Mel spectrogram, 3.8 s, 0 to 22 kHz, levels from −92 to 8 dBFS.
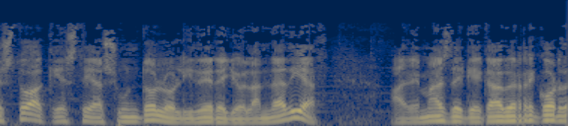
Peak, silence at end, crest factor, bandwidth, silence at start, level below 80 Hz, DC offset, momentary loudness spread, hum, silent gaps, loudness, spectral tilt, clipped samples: -14 dBFS; 0 s; 14 dB; 11.5 kHz; 0 s; -54 dBFS; under 0.1%; 6 LU; none; none; -29 LUFS; -5.5 dB/octave; under 0.1%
